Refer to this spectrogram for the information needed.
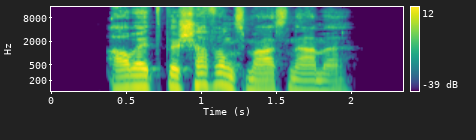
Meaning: job provision measure
- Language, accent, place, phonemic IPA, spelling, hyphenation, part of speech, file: German, Germany, Berlin, /ˈaʁbaɪ̯t͡sbəʃafʊŋsˌmaːsnaːmə/, Arbeitsbeschaffungsmaßnahme, Ar‧beits‧be‧schaf‧fungs‧maß‧nah‧me, noun, De-Arbeitsbeschaffungsmaßnahme.ogg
